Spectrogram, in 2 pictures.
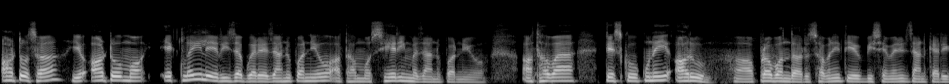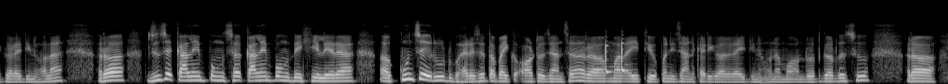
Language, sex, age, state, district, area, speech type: Nepali, male, 45-60, West Bengal, Kalimpong, rural, spontaneous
